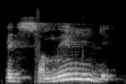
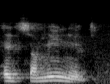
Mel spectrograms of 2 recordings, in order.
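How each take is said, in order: First: The -ed ending is joined straight onto the word. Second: The -ed ending is said as its own syllable. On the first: The speaker calls it right. "you say examined" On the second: The speaker calls it wrong. "you don't don't say examined"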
